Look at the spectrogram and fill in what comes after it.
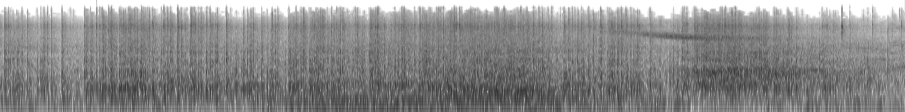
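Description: Aerial fireworks: a dense, rapid run of bangs and crackling from many shells bursting close together, easing off slightly toward the end.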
